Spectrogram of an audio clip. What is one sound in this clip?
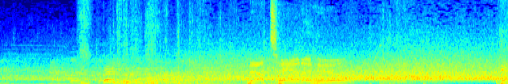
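A stadium crowd roars loudly.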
